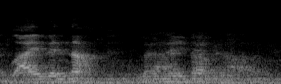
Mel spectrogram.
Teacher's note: The N and the U get pushed together.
